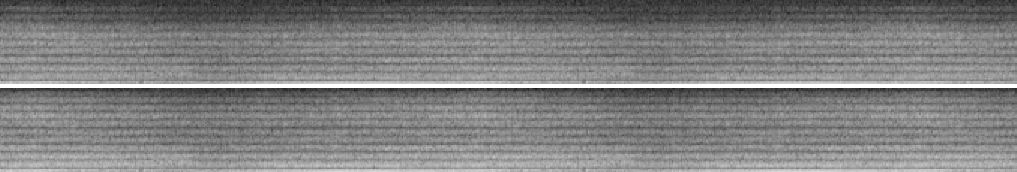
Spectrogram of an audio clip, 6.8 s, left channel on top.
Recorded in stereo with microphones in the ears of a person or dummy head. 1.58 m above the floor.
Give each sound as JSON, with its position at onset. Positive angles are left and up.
{"t": 0.0, "sound": "a motorcycle", "side_deg": -30}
